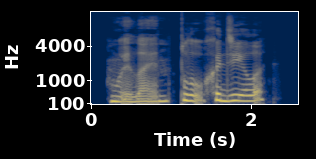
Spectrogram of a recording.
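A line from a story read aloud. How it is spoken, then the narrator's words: Moan. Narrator (Russian): простонала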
